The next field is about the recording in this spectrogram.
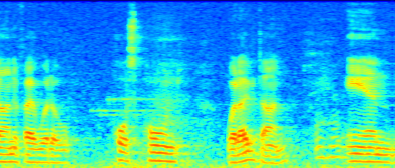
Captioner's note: none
